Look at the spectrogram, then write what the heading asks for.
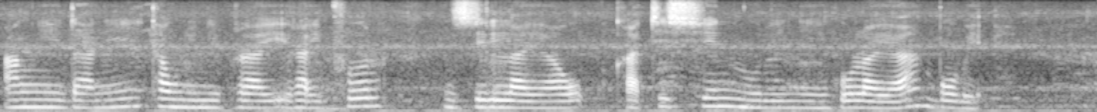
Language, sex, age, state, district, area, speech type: Bodo, female, 45-60, Assam, Kokrajhar, urban, read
